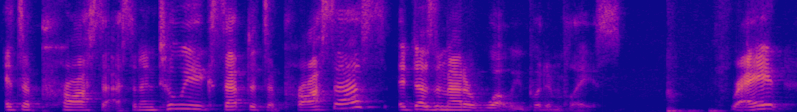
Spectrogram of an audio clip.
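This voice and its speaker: A woman speaking as a guest, telling a story in a chatty, animated way with many "like"s and "right?"s. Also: mid-range voice, normal speed. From Canada. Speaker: guest, author. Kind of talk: casual conversational storytelling.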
